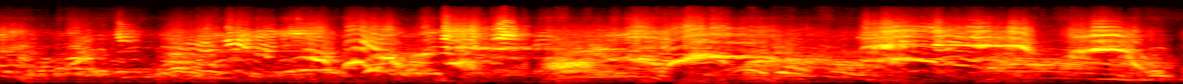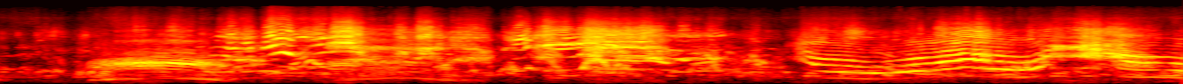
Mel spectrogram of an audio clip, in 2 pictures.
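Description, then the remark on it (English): A man's inhuman growling: loud, nearly continuous animal-like snarls and yowls with wavering, sliding pitch, broken by a brief pause midway, with no intelligible words. “The inhuman growling you're about to hear is a man.”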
